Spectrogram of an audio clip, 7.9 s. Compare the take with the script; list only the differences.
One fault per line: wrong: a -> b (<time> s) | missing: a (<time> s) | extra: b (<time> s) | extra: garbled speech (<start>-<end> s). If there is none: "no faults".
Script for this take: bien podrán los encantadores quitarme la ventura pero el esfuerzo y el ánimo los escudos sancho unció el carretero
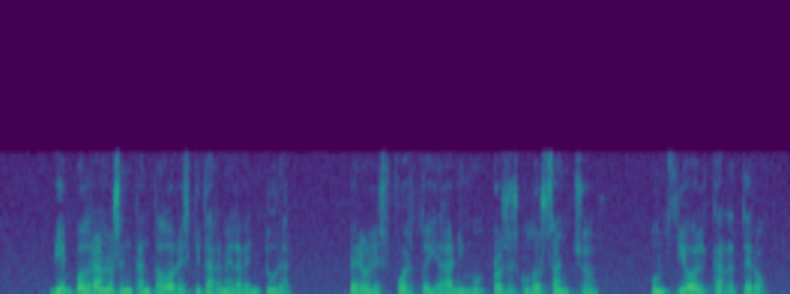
no faults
